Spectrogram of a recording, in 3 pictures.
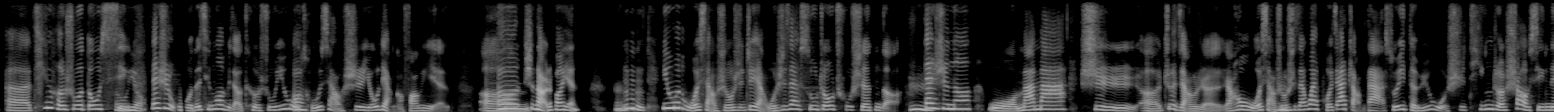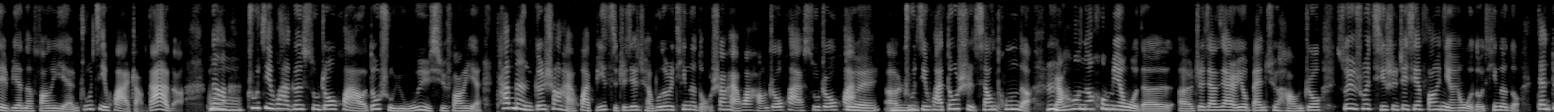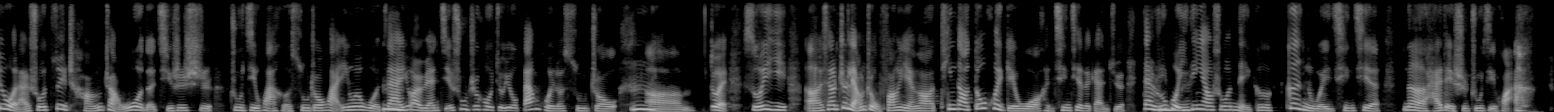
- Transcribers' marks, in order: stressed: "更"; chuckle
- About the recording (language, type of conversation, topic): Chinese, podcast, 你会用方言来表达亲密感吗？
